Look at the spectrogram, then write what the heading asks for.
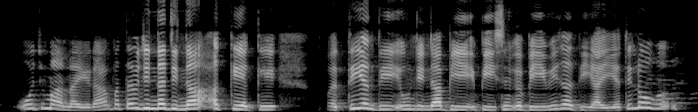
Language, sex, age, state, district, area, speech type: Dogri, female, 18-30, Jammu and Kashmir, Samba, rural, spontaneous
